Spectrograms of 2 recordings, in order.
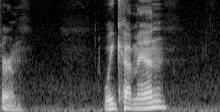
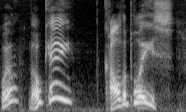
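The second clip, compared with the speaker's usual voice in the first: defiant; 13 semitones higher than usual. Retold or imitated. Defiant reply to threat.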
